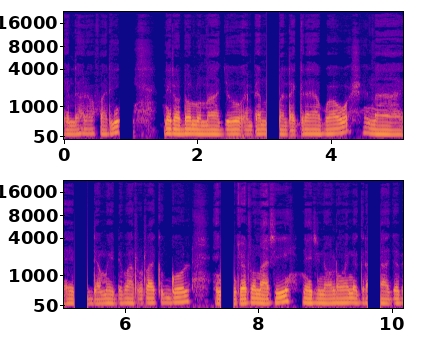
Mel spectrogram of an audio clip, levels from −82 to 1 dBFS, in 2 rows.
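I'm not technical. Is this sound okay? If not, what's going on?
No. The recording was likely saved in a compressed MP3 format, reopened and saved again about seven times. This is called generation loss: each save discards a little more detail, so the speech sounds swirly, hollow and smeared, and sharp sounds lose their crispness.

The audio was also delivered in 2-second pieces, with silence inserted between them. This is a gap between chunks. It leaves five abrupt 0.2-second holes, at 0.84, 3.04, 5.24, 7.44 and 9.64 seconds.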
